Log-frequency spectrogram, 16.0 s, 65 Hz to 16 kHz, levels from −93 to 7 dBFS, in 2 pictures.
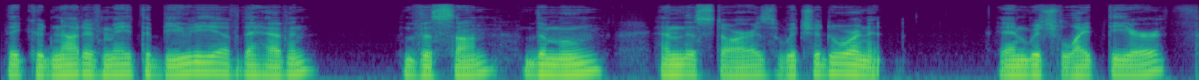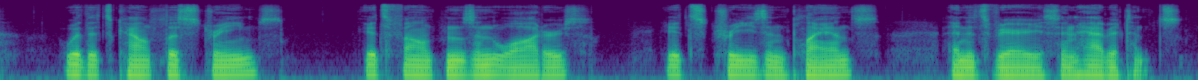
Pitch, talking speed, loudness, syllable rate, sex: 90 Hz, 155 wpm, -19 LUFS, 4.2 syllables/s, male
